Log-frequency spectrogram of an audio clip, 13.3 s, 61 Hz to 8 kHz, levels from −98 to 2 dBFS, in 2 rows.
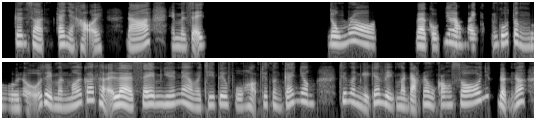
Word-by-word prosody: concert 220 -6 +1 0.2
ca 205 - +3
nhạc 165 -6 -6
hội. 150 - +1 0.3
Đó, 170 +7 +4 0.3
thì 175 - -7
mình 165 -2 -5
sẽ 180 - +2 1.6
Đúng 205 0 +1
rồi, 235 -8 +2 0.5
và 185 -2 +7
cũng 170 -1 -3
như 250 -1 -3
là 215 - +6
hoàn 170 -2 0
cảnh 200 - -14
của 225 +3 +1
từng 215 -9 -1
người 165 -3 -6
nữa 155 - -3
thì 230 -4 +5
mình 165 -2 -5
mới 195 +6 0
có 290 +3 +2
thể 240 -8 +2
là 200 -5 +8
xem 210 +4 +1
như 210 0 -2
thế 215 - -1
nào 235 -5 -1
mà 160 - -5
chi 195 +5 -6
tiêu 205 0 0
phù 165 -5 -7
hợp 170 0 -3
cho 205 - -4
từng 190 -5 -8
cá 200 +4 0
nhân. 250 -2 -3 0.3
Chứ 270 - -2
mình 255 -5 -3
nghĩ 155 -7 -4
cái 245 - 0
việc 200 -7 -2
mà 170 -1 -1
đặt 155 - +3
ra 215 - 0
một 190 - -5
con 200 0 -2
số 220 +4 +2
nhất 410 +2 -9
định - - +2
á 250 - +4
205 Hz, 240 wpm, -24 LUFS, 175-225 Hz, 1.6 s, là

